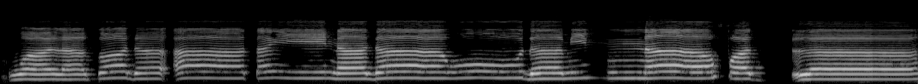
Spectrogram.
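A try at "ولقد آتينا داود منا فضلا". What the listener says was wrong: Ini ada panjang Bu. Atayna. Nah, ada fathah diikuti alif tadi ini. Jadi panjang.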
